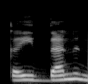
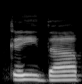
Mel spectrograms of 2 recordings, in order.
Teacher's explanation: حالت وقف میں ایک حرکت گر جاتی ہے تنوین کی، اور ہم نے کیا کرنا ہے، کئی دن نہیں پڑھنا، کئی دا پڑھنا ہے۔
